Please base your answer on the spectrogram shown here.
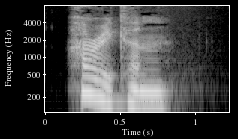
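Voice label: "hurricane", English, British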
